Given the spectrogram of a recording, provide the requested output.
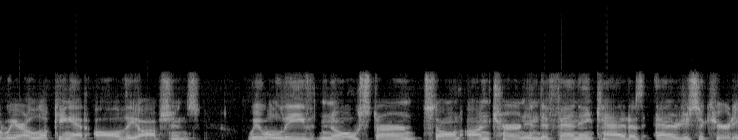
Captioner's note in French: voix de l'interprète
